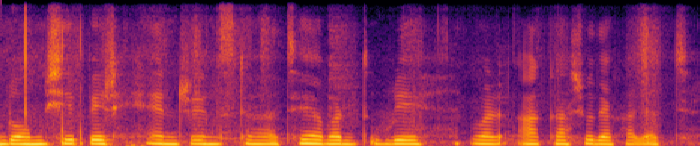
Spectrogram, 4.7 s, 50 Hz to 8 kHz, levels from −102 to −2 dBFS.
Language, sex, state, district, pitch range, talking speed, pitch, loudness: Bengali, female, Odisha, Khordha, 190-205 Hz, 155 wpm, 195 Hz, -19 LUFS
